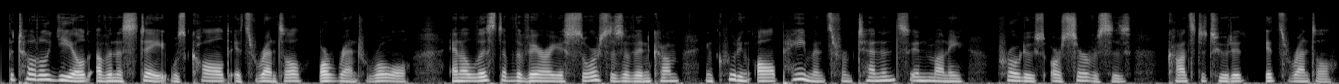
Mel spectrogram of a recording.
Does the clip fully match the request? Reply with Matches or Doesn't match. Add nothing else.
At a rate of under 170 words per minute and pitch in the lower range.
Doesn't match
